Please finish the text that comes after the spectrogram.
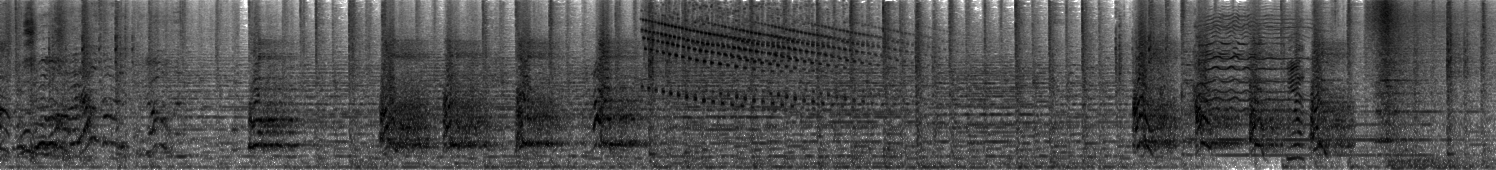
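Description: Repeated dog barks, loud and close, in bursts throughout, mixed with people talking and background music.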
